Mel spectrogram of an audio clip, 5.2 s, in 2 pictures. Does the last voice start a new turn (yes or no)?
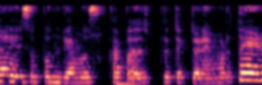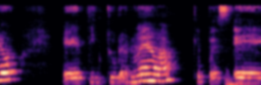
no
